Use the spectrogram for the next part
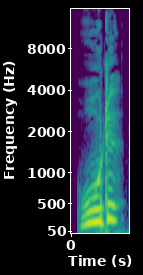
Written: rutte

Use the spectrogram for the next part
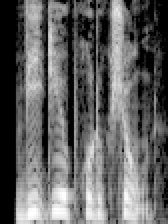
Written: videoproduktion

